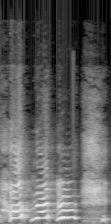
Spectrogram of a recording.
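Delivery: high loud laugh; laughing fit. Real, not acted. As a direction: keep cracking up. Big laugh.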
